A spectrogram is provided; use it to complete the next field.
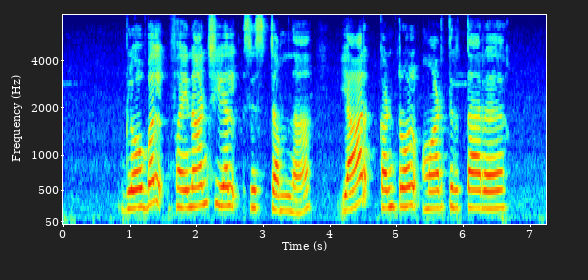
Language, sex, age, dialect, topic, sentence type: Kannada, female, 18-24, Dharwad Kannada, banking, statement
